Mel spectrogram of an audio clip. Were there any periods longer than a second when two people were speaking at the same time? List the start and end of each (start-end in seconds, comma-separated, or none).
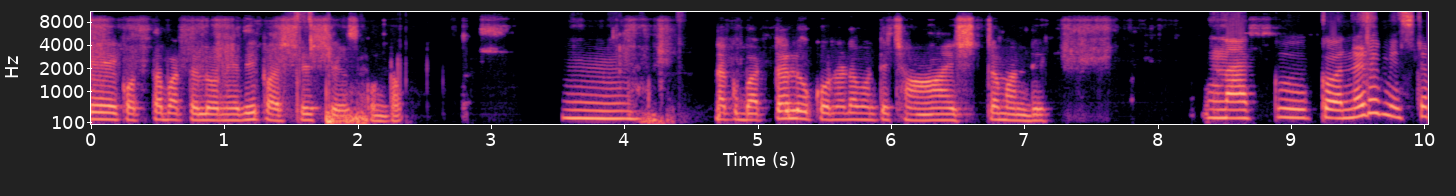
none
